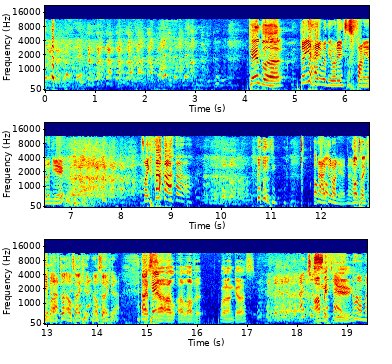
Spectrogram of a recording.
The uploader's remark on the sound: This super fun episode was recorded live at The Melbourne Comedy Festival.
